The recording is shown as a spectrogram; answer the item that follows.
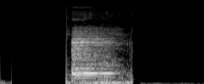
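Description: A single kick-drum hit on a $10 plastic toy drum kit, played for a soundcheck. It is one pitched sound about two-thirds of a second long, starting a little over half a second in and cutting off abruptly.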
